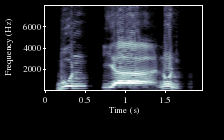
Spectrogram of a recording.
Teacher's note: khusus bacanya tidak di idghomkan tetapi disini nunya dibaca jelas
